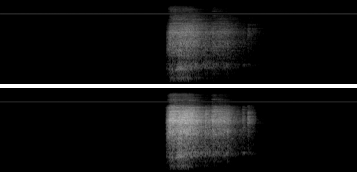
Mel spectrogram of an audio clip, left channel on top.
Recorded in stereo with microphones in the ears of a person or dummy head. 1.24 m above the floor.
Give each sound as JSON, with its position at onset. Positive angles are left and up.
{"t": 1.7, "sound": "crushing", "side_deg": -50, "distance_m": 0.6}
